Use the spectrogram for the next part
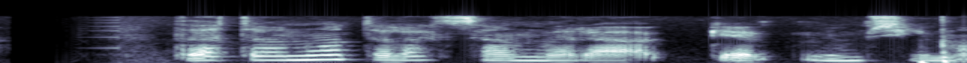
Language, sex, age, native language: Icelandic, female, 13, Icelandic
